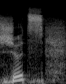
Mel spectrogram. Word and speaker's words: Schutz: Now he made it easy for me because he said it's like Schultz without the L, and we know some Schultzes, so that was really good.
